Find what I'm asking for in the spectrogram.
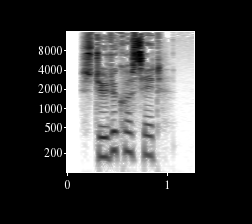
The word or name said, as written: støttekorset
